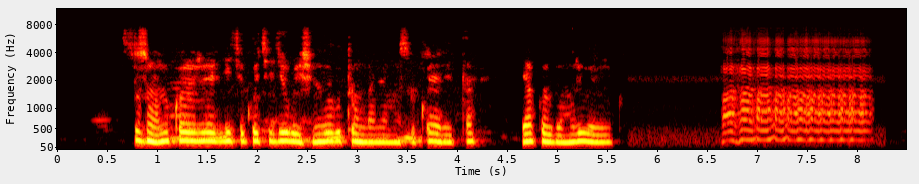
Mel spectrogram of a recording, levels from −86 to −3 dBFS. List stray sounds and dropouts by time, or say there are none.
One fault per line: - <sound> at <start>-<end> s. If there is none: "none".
- laugh at 6.6-8.2 s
